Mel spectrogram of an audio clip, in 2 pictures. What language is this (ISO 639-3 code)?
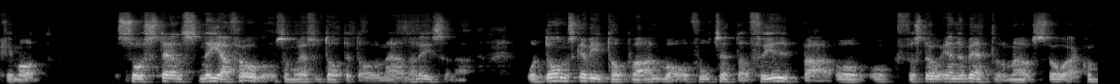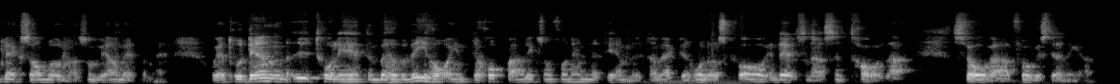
swe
